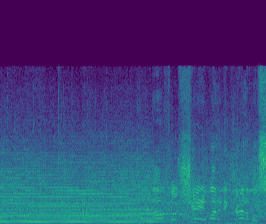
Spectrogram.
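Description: Arena goal horn sounding one steady, many-toned blast that signals a home-team goal, cutting off a little over halfway through. A voice follows.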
